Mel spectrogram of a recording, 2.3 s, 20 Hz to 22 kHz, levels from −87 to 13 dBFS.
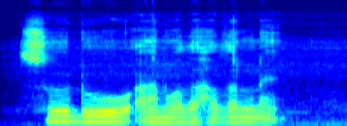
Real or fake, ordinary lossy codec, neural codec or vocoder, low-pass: real; none; none; none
